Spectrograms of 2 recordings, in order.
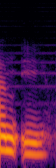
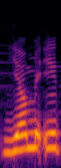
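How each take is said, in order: First: The first letter starts with a vowel sound. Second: The first letter starts with a y sound. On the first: The speaker calls it right. "हम पढ़ते हैं एम A" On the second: The speaker calls it wrong. "यम ए तो पढ़ते नहीं"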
